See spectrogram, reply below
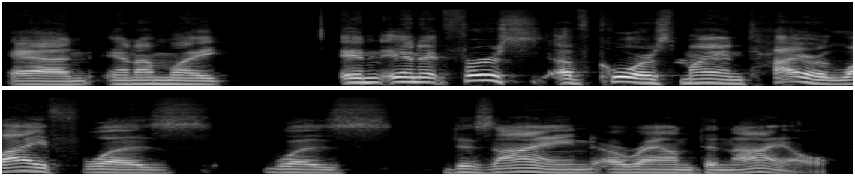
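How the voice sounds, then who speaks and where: A man's voice: mid-range voice, slow, clean tone, no echo, clean studio sound. A middle-aged man talking casually as an interview guest, rambling with many restarts and frequent laughs. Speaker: guest, entrepreneur.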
